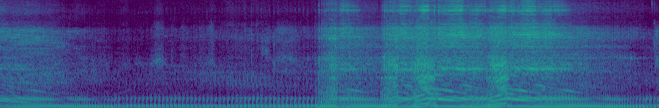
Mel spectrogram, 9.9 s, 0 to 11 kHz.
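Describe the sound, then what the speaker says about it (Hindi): A Yamaha FZS V3 BS6 motorcycle engine idles steadily, then revs up hard toward 9000 RPM in repeated rising throttle blips, loud and close, with no talk over it. "देखो पूरी 9000 RPM तक रेव होती है।"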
